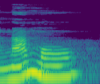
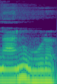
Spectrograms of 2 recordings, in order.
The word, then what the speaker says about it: 南无: 把南无念成南无了，变成南半球没有佛法。这个名号是从印度梵文音译过来，要念汉唐时候的音才较准确，这是古音。可见这个世间仍然有很多人对佛法依然存有误会。这一句“ 南无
